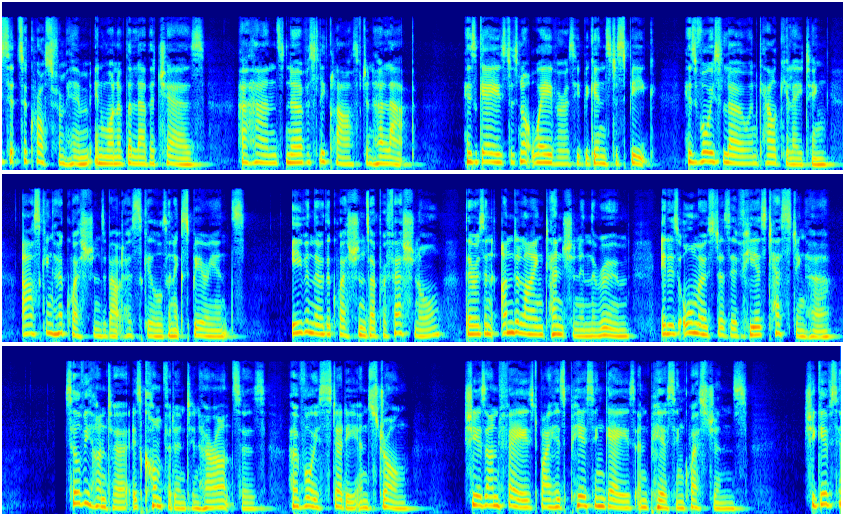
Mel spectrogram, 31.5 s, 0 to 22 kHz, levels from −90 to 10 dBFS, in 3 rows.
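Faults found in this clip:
No audible faults found.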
